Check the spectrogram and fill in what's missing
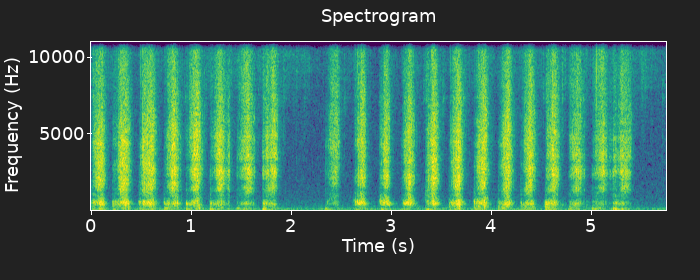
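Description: A gloved hand scrubs a two-tone leather and fabric Italian loafer with a wooden bristle brush. The loafer is hollow, has a shoe tree inside and lies on its side. About 19 quick, bright, hissing brush strokes sound back and forth in two steady runs, with a short pause between them.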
